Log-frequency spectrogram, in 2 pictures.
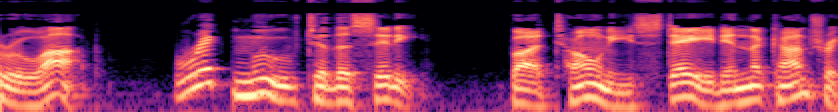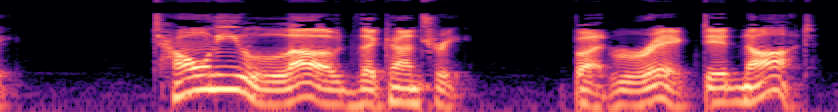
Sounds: Speech

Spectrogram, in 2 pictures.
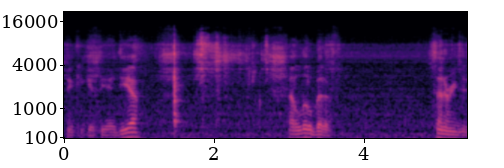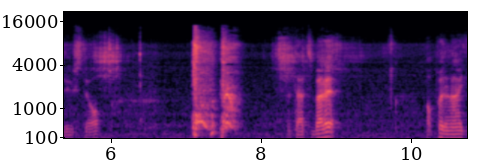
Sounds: Mechanisms

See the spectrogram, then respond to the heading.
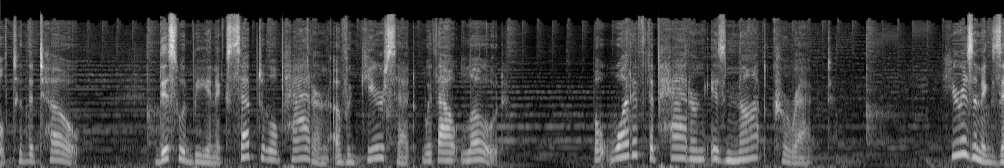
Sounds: Speech, Music

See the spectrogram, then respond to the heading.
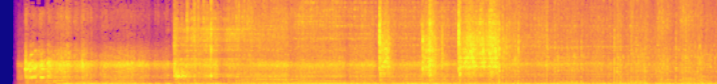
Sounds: Motorcycle

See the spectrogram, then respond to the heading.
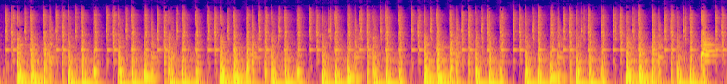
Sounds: Music

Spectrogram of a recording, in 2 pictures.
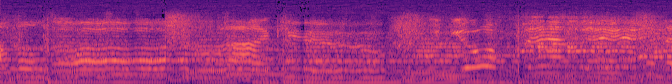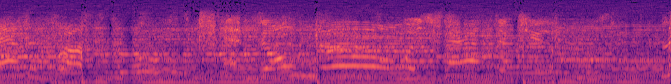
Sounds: Singing, Pop music

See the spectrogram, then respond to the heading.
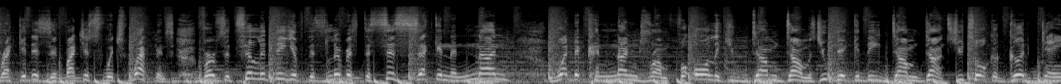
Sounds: Music

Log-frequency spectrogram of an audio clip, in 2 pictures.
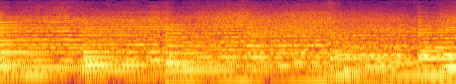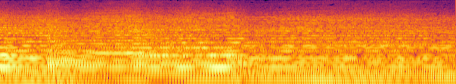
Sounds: Music

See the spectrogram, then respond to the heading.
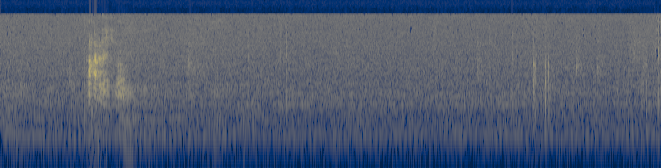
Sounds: Domestic animals, inside a small room, Cat, Animal, Caterwaul

